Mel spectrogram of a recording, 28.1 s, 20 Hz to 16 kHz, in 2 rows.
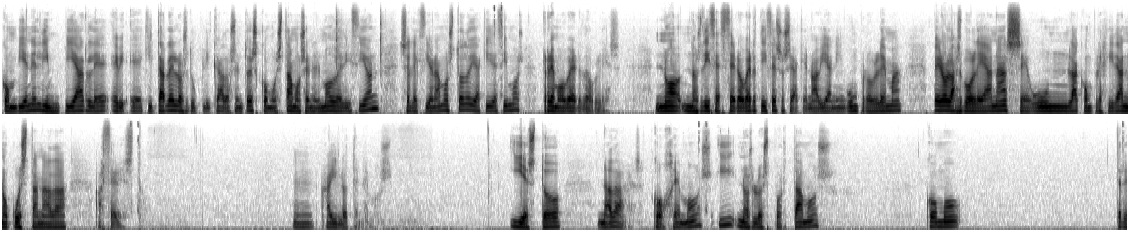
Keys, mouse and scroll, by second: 3.9 a, 4.4 a, 6.2 click, 9.5 click, 15.1 Tab, 16.2-18.2 middle drag, 20.4-22.4 middle drag, 22.8-24.6 drag.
